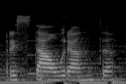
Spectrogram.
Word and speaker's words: restaurant: Quante volte ho sentito la parola restaurant, restaurant? In realtà questa parola si pronuncia esattamente così. Restaurant. Rest. Rent. Provate a suddividere la parola in due parti. Rest, rent, restaurant.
